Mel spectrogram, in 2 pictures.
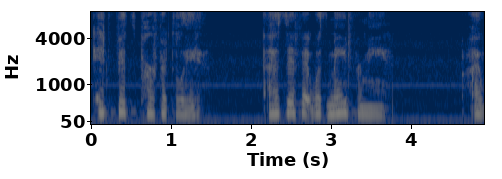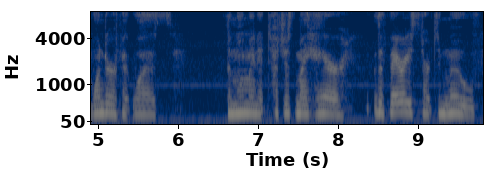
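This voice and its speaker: A woman's voice: mid-range voice, fairly even intonation, measured pace, pauses often, a little mellow. A woman reading a visual novel's dialogue and first-person narration aloud.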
